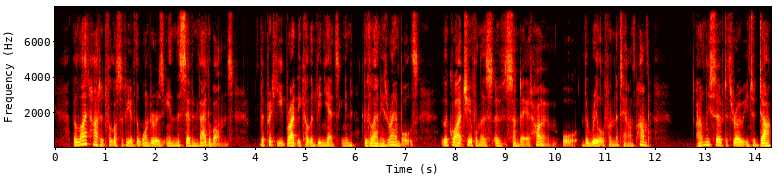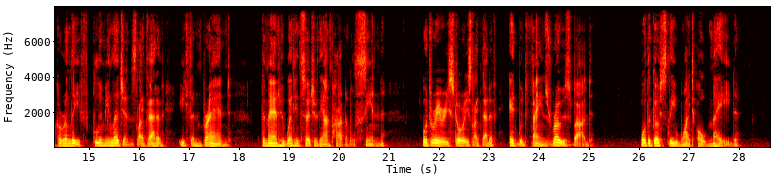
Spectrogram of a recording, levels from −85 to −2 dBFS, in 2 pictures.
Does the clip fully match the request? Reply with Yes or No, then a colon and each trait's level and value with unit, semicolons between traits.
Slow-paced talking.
No: average, 155 wpm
